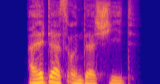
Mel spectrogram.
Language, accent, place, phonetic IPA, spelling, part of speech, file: German, Germany, Berlin, [ˈaltɐsʊntʰɐˌʃiːt], Altersunterschied, noun, De-Altersunterschied.ogg
- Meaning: age difference, age gap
